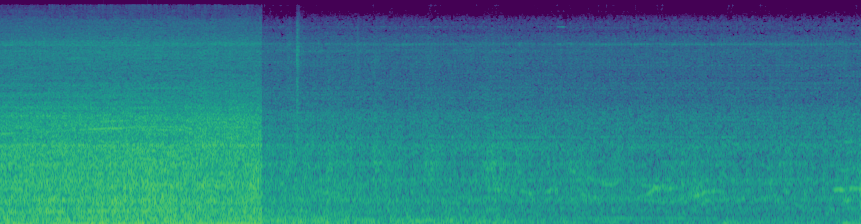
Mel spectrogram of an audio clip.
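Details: Final road test with a microphone installed, after repairing wheel noise when braking: steady road and tyre rumble that fades as the car slows, no squeal or scrape; brakes now quiet.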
